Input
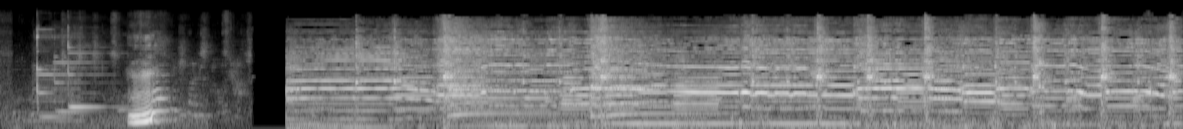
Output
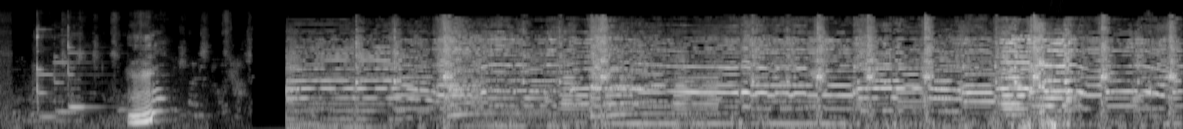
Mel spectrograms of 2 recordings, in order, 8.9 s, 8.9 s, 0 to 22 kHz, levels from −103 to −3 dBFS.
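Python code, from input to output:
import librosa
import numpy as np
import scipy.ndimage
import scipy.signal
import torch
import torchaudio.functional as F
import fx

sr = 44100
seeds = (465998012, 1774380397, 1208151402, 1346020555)

y = fx.dereverb_blind(x, sr, rt60_s=0.72)
y = fx.env_flatten(y, sr, amount_pct=100, at=(7.5, 8.02), fade=0.02)
y = y * librosa.db_to_amplitude(-5.0)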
